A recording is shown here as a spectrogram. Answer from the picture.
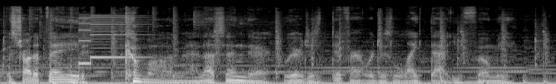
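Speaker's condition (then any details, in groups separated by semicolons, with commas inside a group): No condition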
